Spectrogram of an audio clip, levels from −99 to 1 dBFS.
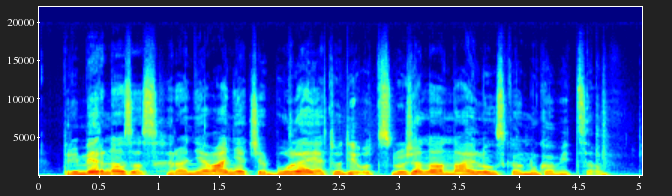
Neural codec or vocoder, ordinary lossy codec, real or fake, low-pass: vocoder, 48 kHz, 128 mel bands, Vocos; none; fake; 19.8 kHz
